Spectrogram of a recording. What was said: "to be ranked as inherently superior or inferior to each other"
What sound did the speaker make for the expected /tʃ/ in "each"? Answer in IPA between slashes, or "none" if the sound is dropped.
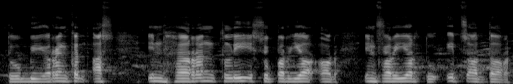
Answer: /s/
